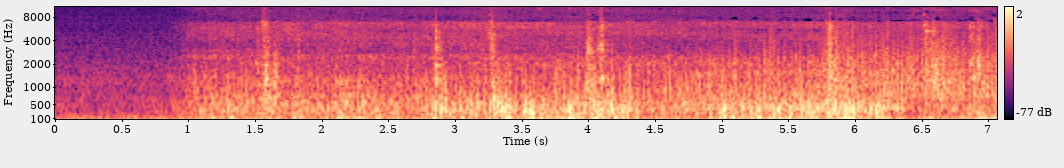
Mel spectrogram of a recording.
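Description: An excavator engine rumbles as it digs soil.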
